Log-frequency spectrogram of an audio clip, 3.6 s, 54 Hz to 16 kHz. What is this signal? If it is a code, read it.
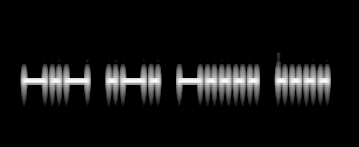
Morse code, heard as a keyed tone, about 17 wpm, 700 Hz. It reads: KR6H
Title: USA Call Signs - 4 Characters - Repeated 2x - 17wpm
